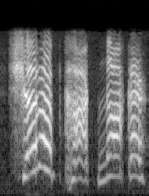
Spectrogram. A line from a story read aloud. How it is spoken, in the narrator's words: He screamed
